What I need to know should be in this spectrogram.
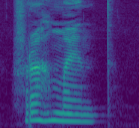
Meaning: fragment
- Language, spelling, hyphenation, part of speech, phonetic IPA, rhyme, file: Ukrainian, фрагмент, фра‧гмент, noun, [frɐɦˈmɛnt], -ɛnt, Uk-фрагмент.ogg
